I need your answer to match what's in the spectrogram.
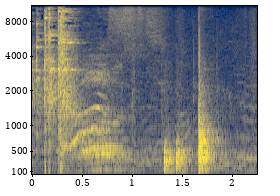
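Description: Clinking cutlery and dishes in a staged scene set in the Wirtshaus zum Goldenen Spatz tavern, Oberammergau, 1633, late at night with five locals at the regulars' table; a few sharp clatters over a low murmur of indistinct voices in the background.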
